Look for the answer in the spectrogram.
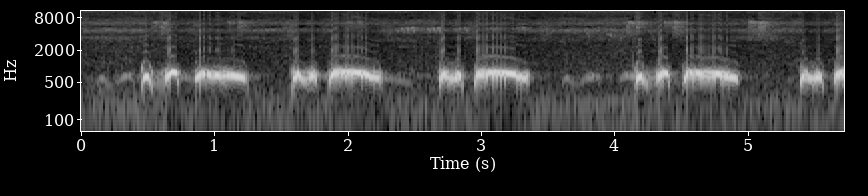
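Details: Spotted dove singing to lure wild doves into a trap: a brisk double note, then a long full coo, repeated about five times in under six seconds, with a faint high hum in the background.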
